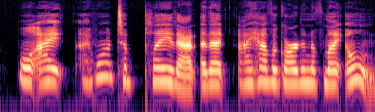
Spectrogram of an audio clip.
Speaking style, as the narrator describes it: she stammered

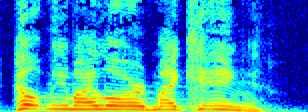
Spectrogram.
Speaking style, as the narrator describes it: She cried out something like

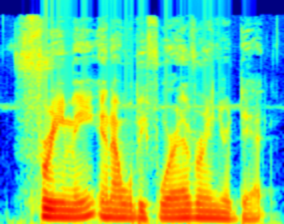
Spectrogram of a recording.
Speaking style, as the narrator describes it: Katie said

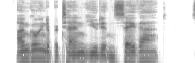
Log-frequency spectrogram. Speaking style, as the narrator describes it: Sarah said evenly

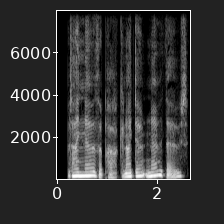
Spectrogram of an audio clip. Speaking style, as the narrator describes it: she murmured to herself

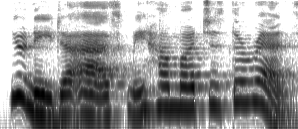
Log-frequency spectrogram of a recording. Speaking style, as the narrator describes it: said Diana

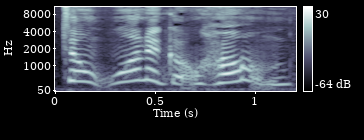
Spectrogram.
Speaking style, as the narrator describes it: heartbroken wail

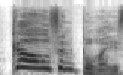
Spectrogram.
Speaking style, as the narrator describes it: said Professor Maynard brightly

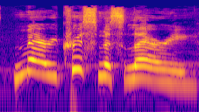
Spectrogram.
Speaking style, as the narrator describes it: boomed Nick

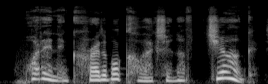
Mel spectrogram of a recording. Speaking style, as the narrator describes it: said under her breath

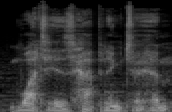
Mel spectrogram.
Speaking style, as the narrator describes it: whispered

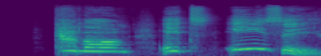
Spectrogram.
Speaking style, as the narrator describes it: squeaked Roo

